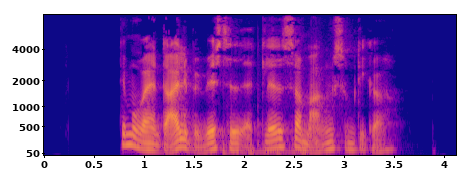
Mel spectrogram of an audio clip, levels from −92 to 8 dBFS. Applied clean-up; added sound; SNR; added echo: neural mask model DeepFilterNet 3.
